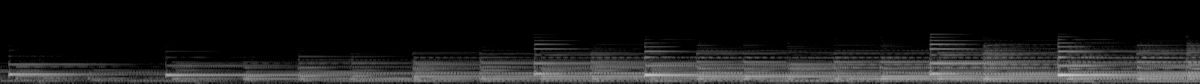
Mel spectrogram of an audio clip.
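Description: Background piano music: a slow, gentle piece of notes struck one after another, each ringing and dying away, growing fuller and louder toward the end.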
